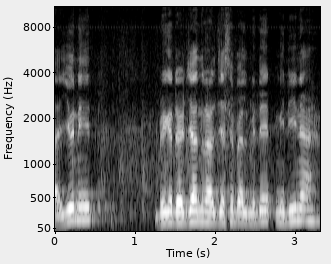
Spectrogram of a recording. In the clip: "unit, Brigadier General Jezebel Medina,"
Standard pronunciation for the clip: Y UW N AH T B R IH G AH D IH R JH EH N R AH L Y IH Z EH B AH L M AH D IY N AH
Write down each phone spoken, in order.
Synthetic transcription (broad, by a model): Y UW N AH T B R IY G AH D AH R JH EH N R AH L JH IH S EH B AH L M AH D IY N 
